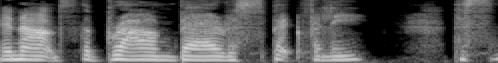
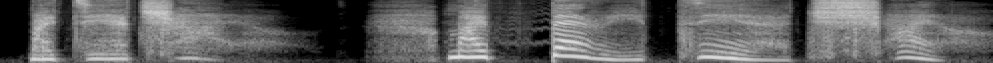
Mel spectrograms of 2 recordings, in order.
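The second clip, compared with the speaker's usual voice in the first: dainty, sibilant, small, delicate hissing voice; 2 semitones higher than usual. Narrator voicing a hamadryad coming out of its cage to a child: small delicate hissing voice. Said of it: "said a small, delicate, hissing voice".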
